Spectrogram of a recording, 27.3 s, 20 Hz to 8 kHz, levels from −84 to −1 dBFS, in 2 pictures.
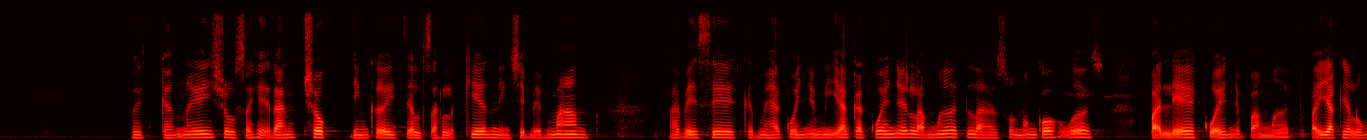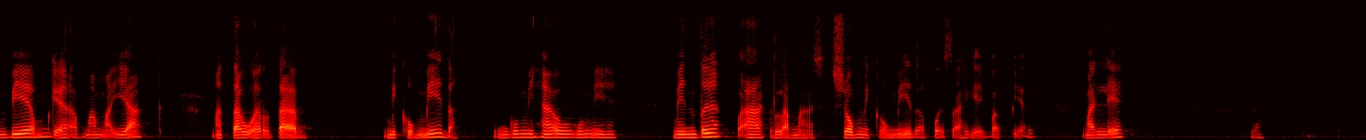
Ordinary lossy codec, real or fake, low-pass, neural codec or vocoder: none; real; 7.2 kHz; none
